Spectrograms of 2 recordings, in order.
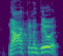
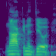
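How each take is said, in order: First: Not gonna do it. pushed higher, with force; refusing harder the second time; emphatic repeat. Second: Said in the usual way. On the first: Real, not acted. Streamer to his viewers, refusing again with more force. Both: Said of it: "repeats refusal, second louder".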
